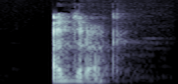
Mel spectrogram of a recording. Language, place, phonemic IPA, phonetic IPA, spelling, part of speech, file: Hindi, Delhi, /əd̪.ɾək/, [ɐd̪.ɾɐk], अदरक, noun, LL-Q1568 (hin)-अदरक.wav
- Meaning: ginger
